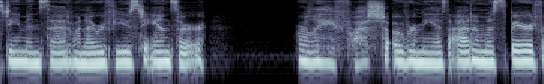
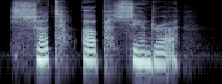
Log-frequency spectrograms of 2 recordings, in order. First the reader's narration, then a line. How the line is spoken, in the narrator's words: growled a warning, making my voice sharp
